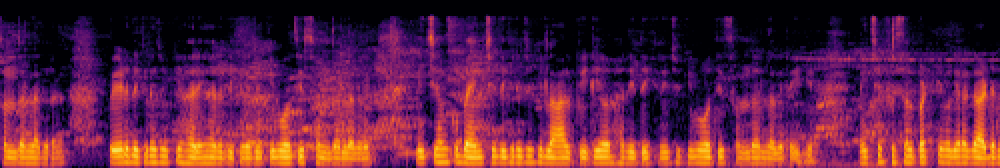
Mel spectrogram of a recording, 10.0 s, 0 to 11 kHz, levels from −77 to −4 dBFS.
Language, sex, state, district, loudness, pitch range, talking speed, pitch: Hindi, female, Jharkhand, Sahebganj, -19 LUFS, 110-125 Hz, 290 wpm, 115 Hz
